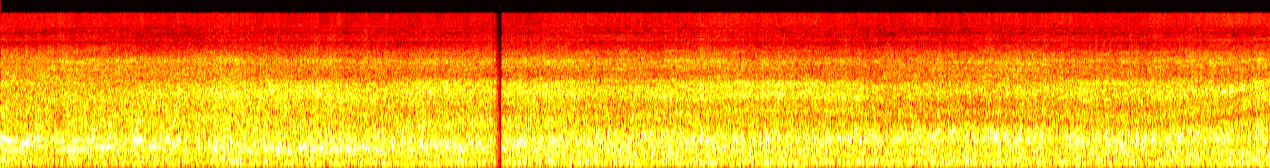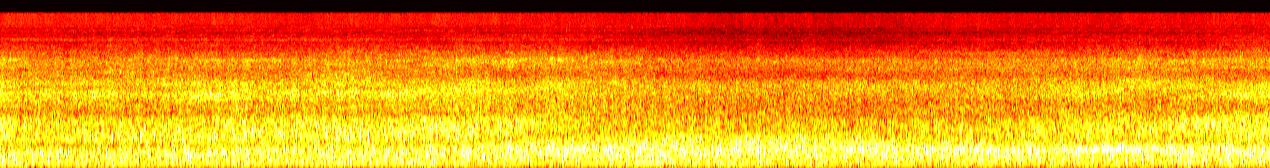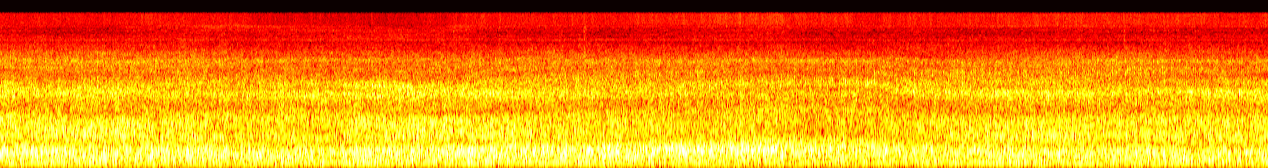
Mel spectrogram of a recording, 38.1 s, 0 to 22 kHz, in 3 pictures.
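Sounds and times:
thresher and tractor engine running: 0:00.0 - 0:38.0.

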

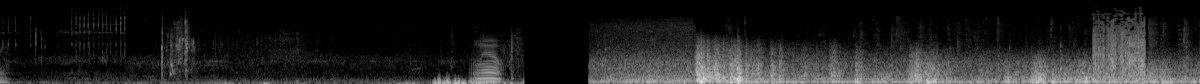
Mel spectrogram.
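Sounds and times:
rolling thunder: 0:05.9 - 0:12.0
thunder cracks: 0:06.1 - 0:12.0
rain hissing: 0:10.9 - 0:11.6.

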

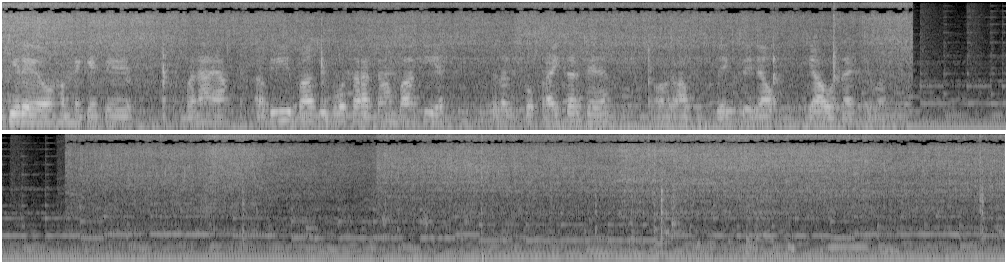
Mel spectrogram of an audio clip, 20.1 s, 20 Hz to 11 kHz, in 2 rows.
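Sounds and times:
chicken frying in hot oil: 0:00.0 - 0:09.1, 0:13.7 - 0:20.0
soft background music: 0:00.0 - 0:20.0.

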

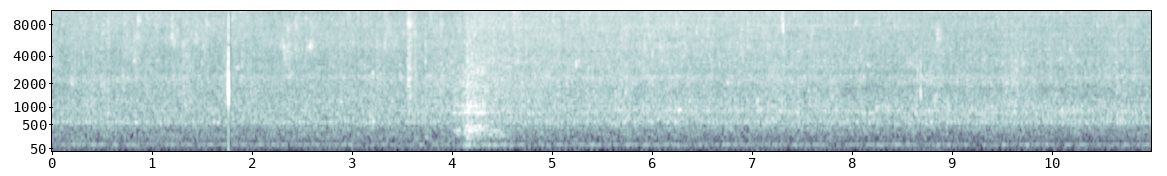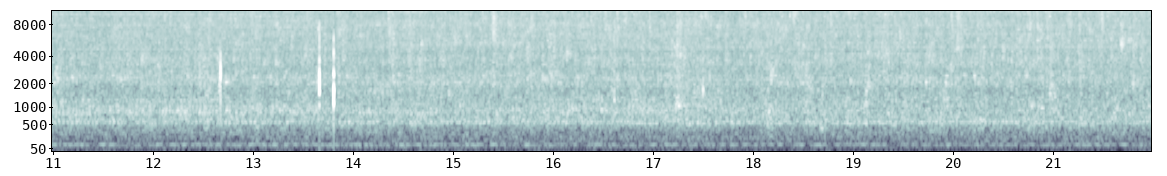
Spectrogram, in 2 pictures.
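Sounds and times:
air bubbling into water: 0:03.9 - 0:05.1.

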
